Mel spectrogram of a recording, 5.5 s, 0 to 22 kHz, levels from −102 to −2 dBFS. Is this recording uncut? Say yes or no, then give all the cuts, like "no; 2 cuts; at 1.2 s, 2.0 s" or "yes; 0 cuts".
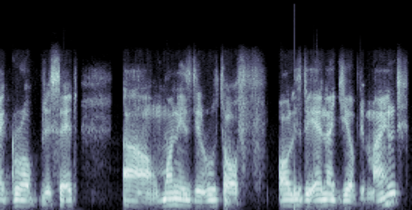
no; 1 cut; at 3.9 s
